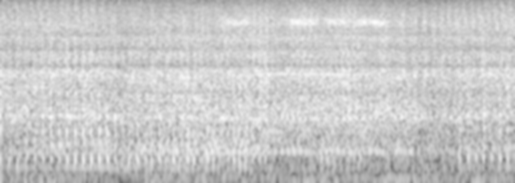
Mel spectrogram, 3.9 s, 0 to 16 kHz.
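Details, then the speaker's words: Seat Mii small petrol engine, car back in the workshop after one week: sharp, fast clacking from the engine bay that rises and falls with rpm under light throttle toward 3000, absent at idle and gone at certain rpm under load. "also wir haben einen drehzahl abhängiges klackern aus dem motorraum das im leerlauf nicht stattfindet und auch auf einer gewissen drehzahl beim fahren vor allem unter last weg geht"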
